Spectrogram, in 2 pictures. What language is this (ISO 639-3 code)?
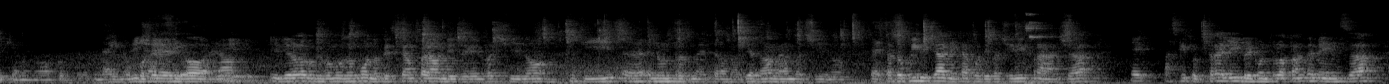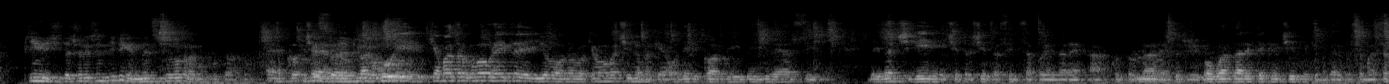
ita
